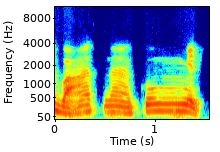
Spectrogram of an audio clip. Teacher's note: Kita baca dia mim ni masuk ke dalam mim yang kedua berserta dengung.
